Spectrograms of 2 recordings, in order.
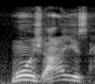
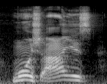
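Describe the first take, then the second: Both takes have the same delivery.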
